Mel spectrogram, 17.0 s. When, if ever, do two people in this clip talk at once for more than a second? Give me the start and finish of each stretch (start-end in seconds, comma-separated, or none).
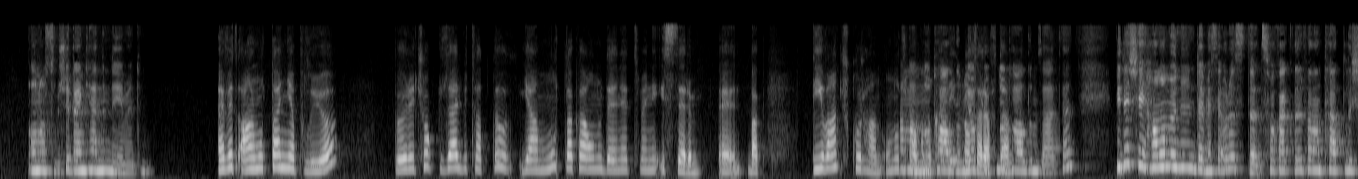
11.2-12.7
